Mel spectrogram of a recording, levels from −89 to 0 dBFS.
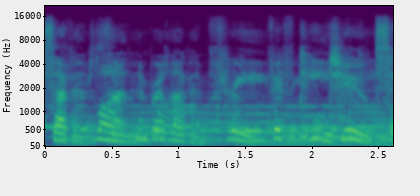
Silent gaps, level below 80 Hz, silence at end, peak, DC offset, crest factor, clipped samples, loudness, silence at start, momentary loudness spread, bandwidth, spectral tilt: none; -54 dBFS; 0 s; -10 dBFS; under 0.1%; 16 dB; under 0.1%; -27 LUFS; 0 s; 3 LU; 16 kHz; -5.5 dB/octave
